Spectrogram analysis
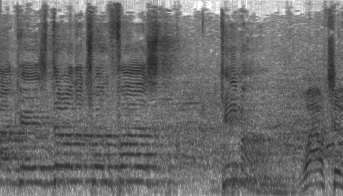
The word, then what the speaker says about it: Wouter: Wouter Vaes, and I promise you, I've checked the pronunciation, it is that. Wouter as in outer, Vaes as in Keith, and he is the big outsider here.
